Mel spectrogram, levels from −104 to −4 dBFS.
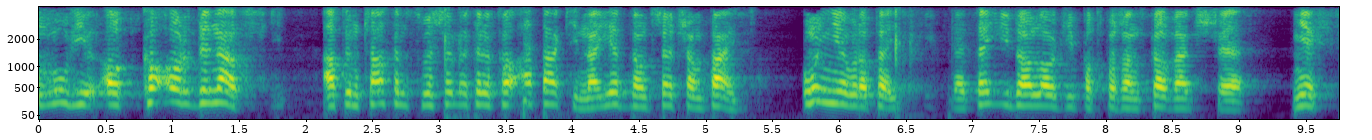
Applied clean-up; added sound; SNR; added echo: neural mask model DeepFilterNet 3.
